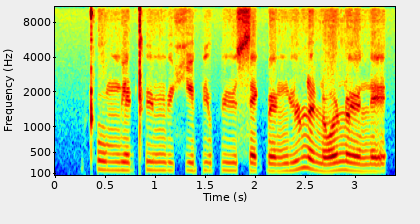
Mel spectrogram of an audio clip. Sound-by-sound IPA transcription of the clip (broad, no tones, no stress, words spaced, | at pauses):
ʈʰumiʈʰymy çipʲupy sek͡pøŋyɳe ɳo ɳøne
